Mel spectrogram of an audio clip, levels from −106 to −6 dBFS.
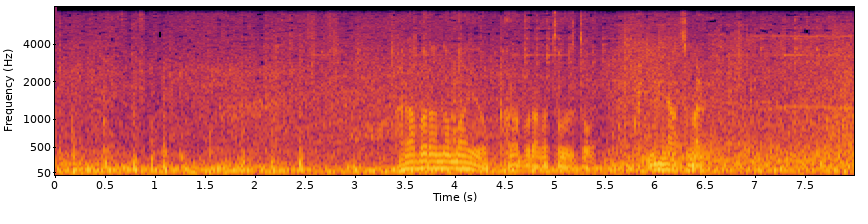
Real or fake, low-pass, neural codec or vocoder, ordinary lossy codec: real; 7.2 kHz; none; none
